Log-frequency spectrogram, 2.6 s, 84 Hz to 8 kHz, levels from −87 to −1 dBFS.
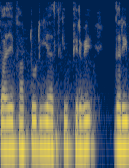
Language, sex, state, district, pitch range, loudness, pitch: Hindi, male, Bihar, Supaul, 145-150 Hz, -18 LUFS, 145 Hz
